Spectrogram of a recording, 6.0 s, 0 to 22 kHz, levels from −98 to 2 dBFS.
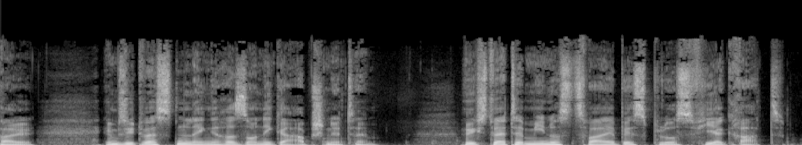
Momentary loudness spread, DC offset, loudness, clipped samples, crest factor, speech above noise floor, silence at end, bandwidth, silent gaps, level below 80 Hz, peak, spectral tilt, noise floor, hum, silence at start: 12 LU; under 0.1%; -21 LUFS; under 0.1%; 16 dB; 30 dB; 0.15 s; 16.5 kHz; none; -38 dBFS; -6 dBFS; -4.5 dB/octave; -50 dBFS; none; 0 s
